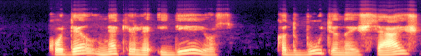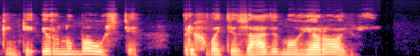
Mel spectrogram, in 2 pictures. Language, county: Lithuanian, Vilnius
